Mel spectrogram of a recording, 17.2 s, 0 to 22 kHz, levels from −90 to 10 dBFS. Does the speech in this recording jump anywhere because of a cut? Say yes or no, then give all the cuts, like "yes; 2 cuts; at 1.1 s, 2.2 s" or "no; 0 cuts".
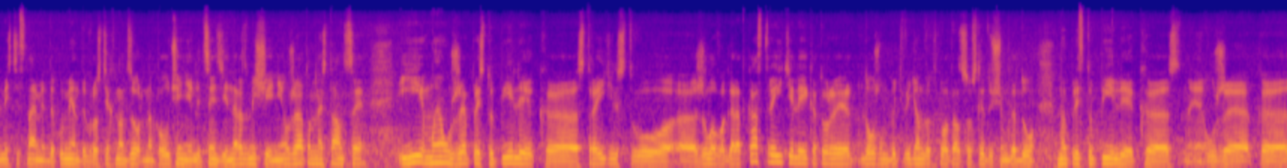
no; 0 cuts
